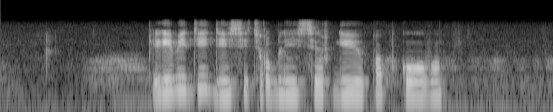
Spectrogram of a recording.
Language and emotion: Russian, sad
